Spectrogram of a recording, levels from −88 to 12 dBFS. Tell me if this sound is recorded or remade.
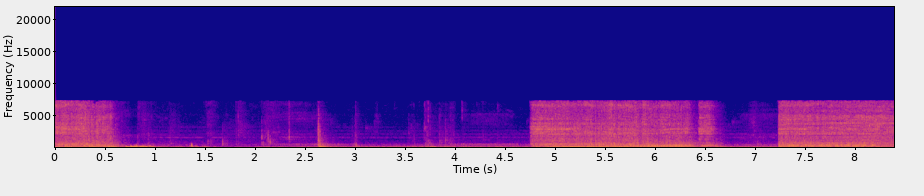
recorded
